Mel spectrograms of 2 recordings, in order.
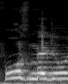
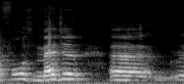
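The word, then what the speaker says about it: force majeure: है फोर्स में जो फोर्स में जो या फोर्स मेजर से आप प्रोनाउंस कर सकते हैं तो यह फोर्स में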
